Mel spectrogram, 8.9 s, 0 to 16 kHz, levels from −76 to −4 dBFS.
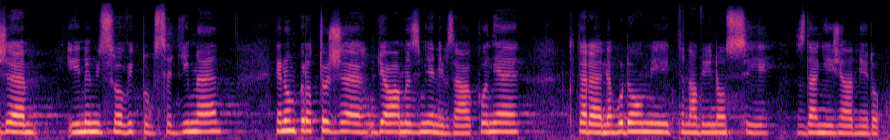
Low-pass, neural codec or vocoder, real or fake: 14.4 kHz; codec, 32 kHz, 1.9 kbps, SNAC; fake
